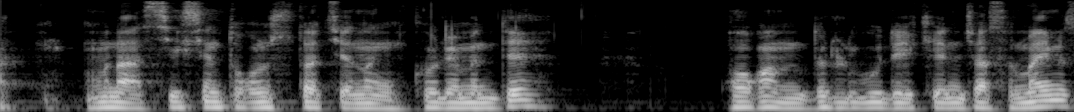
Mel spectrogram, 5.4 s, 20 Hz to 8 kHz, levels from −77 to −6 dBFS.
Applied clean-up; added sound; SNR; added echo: neural mask model DeepFilterNet 3.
